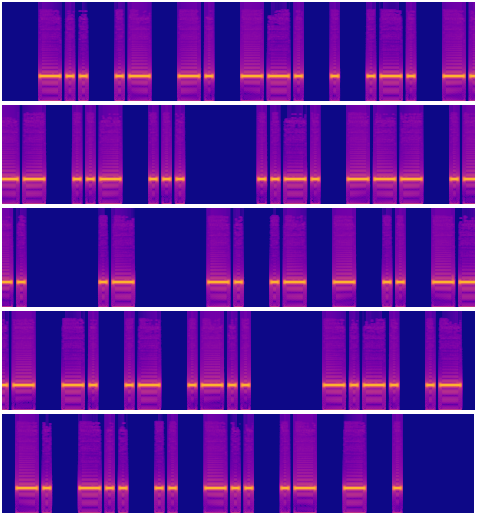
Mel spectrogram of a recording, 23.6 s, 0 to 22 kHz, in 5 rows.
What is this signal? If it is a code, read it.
Morse code, heard as a keyed tone, about 18 wpm, spaced as for 15 wpm, 1000 Hz. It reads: DANGEROUS FOR A NATIONAL CANDIDATE
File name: qotdfiles / 15wpm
